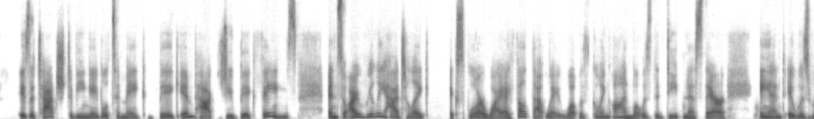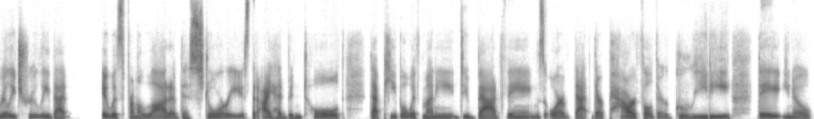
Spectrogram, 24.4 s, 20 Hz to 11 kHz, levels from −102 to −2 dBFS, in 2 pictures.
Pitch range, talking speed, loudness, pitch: 155-190 Hz, 170 wpm, -33 LUFS, 170 Hz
